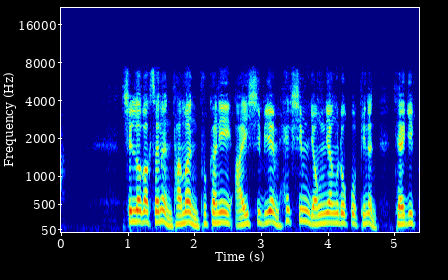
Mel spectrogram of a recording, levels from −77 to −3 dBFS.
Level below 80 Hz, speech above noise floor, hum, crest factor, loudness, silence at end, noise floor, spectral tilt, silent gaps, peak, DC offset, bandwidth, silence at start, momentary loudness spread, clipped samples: -64 dBFS; 45 dB; none; 18 dB; -24 LUFS; 0.05 s; -69 dBFS; -3.5 dB/octave; none; -8 dBFS; under 0.1%; 7.8 kHz; 0.95 s; 9 LU; under 0.1%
